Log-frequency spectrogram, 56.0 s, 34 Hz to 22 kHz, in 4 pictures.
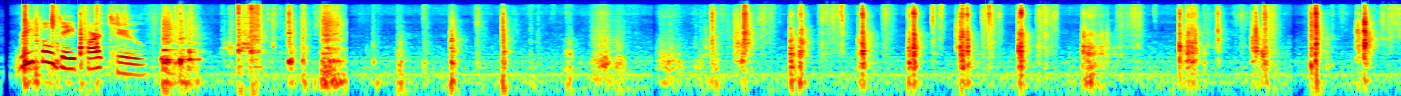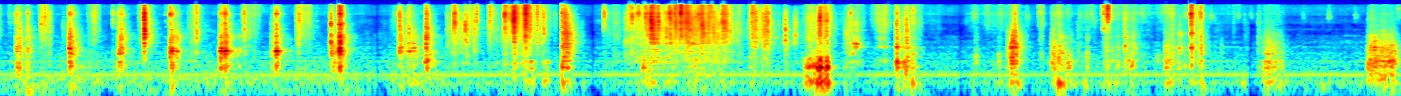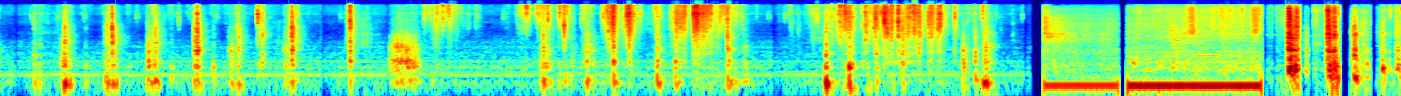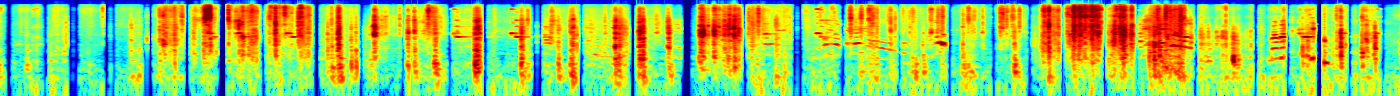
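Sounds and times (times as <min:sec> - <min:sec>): hard objects clicking and knocking: 0:40.9 - 0:56.0.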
